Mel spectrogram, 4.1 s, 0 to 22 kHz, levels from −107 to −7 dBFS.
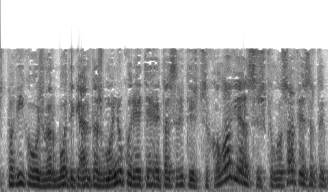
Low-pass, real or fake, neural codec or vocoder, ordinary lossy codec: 14.4 kHz; real; none; AAC, 24 kbps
